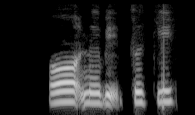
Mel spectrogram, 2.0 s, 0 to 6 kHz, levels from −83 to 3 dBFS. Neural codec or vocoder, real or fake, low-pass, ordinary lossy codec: none; real; 5.4 kHz; MP3, 48 kbps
